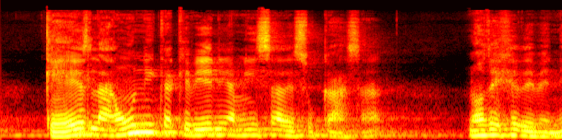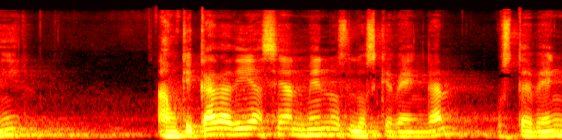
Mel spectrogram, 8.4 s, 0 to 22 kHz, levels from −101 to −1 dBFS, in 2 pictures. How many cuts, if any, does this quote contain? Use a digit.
0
